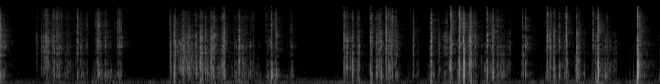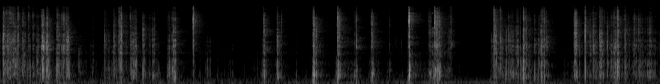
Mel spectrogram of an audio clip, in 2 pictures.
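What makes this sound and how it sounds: Long nails scratch quickly across the textured back of a pink-gold, pyramid-studded plastic hair brush with a hollow shell, held in hand. The result is a rapid series of dry, crackly scratching bursts with a bright, rustling texture and brief pauses between flurries.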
